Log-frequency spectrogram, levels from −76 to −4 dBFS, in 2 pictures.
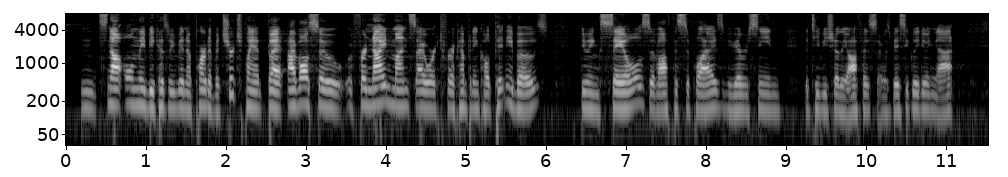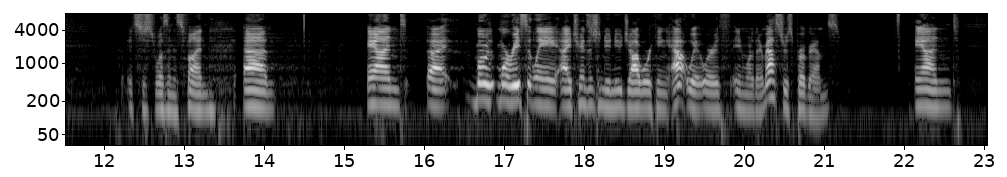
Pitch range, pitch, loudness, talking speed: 140-165 Hz, 150 Hz, -27 LUFS, 190 wpm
